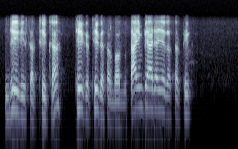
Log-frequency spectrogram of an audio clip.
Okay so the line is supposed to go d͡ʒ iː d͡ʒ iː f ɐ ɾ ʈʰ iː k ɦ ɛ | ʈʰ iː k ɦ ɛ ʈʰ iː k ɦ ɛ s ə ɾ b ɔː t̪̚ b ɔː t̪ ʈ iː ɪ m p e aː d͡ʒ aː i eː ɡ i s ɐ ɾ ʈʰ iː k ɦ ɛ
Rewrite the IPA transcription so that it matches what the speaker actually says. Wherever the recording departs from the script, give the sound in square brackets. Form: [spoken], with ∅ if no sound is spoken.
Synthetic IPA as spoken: d͡ʒ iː d͡ʒ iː [s] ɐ ɾ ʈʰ iː k ɦ ɛ | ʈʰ iː k ɦ ɛ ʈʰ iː k ɦ ɛ s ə ɾ b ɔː t̪̚ b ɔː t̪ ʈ [aː] ɪ m p e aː d͡ʒ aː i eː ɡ [a] s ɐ ɾ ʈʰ iː k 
